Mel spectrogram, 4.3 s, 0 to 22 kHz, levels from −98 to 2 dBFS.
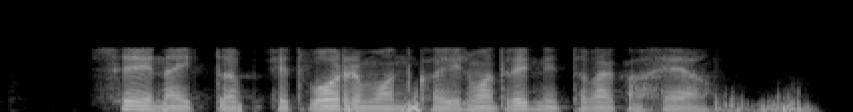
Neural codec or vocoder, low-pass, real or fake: none; 3.6 kHz; real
